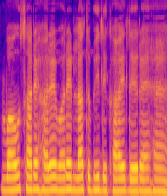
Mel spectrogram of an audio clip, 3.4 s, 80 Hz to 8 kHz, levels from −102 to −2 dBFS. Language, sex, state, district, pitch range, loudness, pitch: Hindi, male, Jharkhand, Deoghar, 175-190 Hz, -15 LUFS, 180 Hz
